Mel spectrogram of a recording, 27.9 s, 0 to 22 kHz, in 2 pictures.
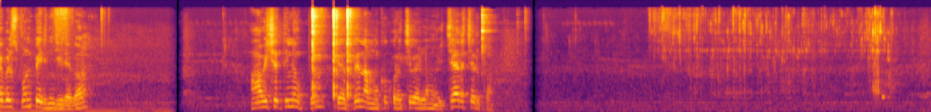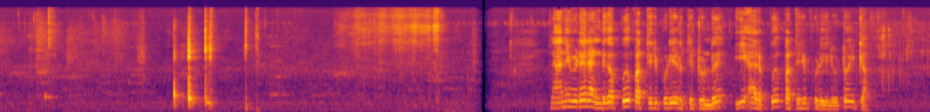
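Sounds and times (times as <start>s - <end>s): water running: 9.8s - 13.6s, 27.1s - 27.9s.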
